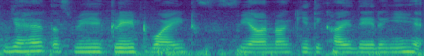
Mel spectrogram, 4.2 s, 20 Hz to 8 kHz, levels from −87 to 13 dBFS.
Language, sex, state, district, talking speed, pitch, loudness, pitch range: Hindi, female, Haryana, Charkhi Dadri, 140 wpm, 175 Hz, -17 LUFS, 170-185 Hz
